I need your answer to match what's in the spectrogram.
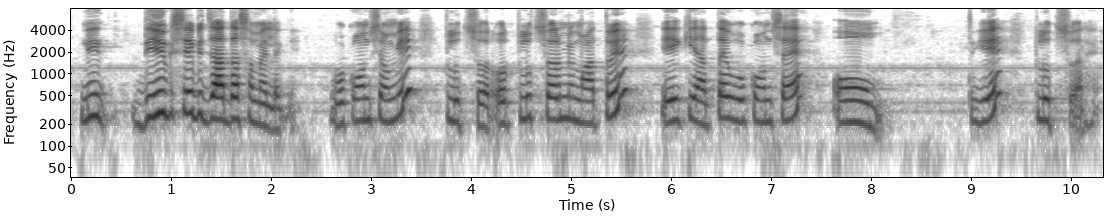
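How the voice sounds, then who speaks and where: A woman's voice: a little high, darkish tone. A woman teaching Hindi grammar, who asks the class questions and answers them herself, repeating the key terms. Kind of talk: classroom lesson.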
